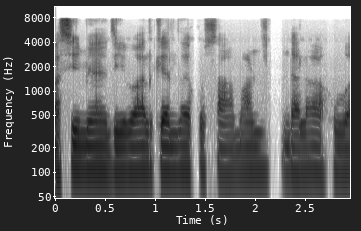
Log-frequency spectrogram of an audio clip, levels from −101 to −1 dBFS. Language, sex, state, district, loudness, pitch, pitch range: Hindi, male, Delhi, New Delhi, -18 LUFS, 100 Hz, 100-105 Hz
